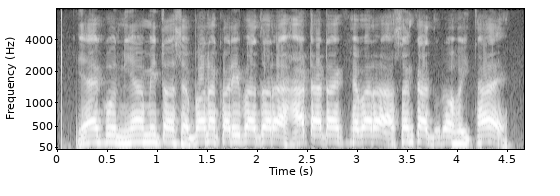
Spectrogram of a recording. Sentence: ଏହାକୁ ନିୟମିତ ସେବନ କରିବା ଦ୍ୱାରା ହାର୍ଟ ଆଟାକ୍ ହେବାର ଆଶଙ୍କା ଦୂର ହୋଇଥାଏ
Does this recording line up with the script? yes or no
yes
